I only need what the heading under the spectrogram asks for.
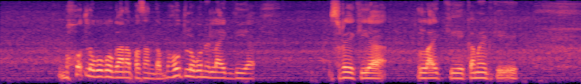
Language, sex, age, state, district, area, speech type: Hindi, male, 30-45, Uttar Pradesh, Mau, rural, spontaneous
